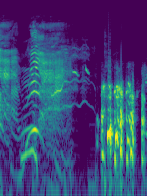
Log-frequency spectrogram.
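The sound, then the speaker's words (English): A young child lets out shrill, pterodactyl-like screeches with wavering pitch for over a second, loud, in the background, followed by a short burst of talking voices. “Is that who's screaming in the background?”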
